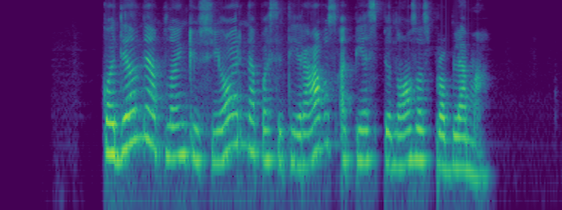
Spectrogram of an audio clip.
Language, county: Lithuanian, Vilnius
